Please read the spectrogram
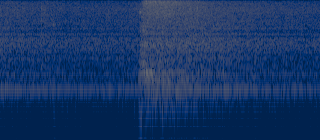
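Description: Near silence: room tone with a faint steady hum, and one brief soft breath-like noise about a second in.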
